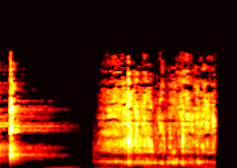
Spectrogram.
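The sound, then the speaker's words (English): A quick glassy clink, then nearly a second of steady gurgling and bubbling as someone drinks a sour wild ale beer, sounding like a water bong, over a low hum with no talking. “And to our listeners, this is when you hear somebody ripping a water bong, because that's what it sounds like.”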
